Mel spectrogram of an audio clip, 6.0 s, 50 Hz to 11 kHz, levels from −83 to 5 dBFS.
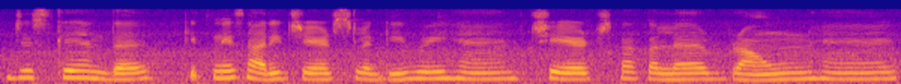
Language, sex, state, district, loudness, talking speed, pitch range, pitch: Hindi, female, Punjab, Pathankot, -16 LUFS, 130 wpm, 195-215 Hz, 200 Hz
